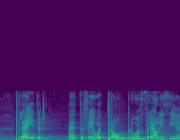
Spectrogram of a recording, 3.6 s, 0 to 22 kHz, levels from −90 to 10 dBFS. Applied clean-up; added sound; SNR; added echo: none; Fireworks; 13 dB; none.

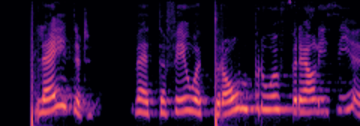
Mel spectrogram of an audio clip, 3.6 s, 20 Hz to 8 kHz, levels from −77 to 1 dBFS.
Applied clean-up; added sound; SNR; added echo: classical method spectral subtraction.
